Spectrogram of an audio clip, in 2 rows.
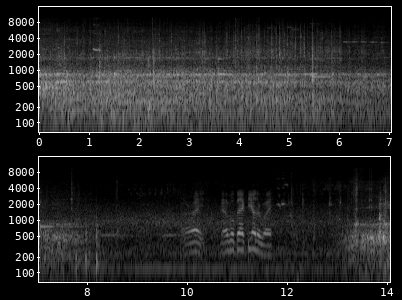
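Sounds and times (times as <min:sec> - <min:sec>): rattles and knocks: 0:00.0 - 0:08.8, 0:11.8 - 0:14.0.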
